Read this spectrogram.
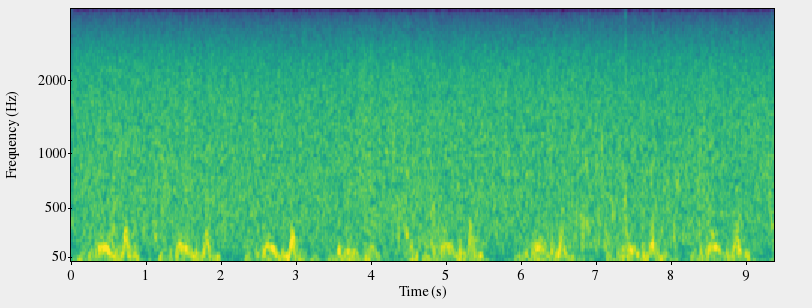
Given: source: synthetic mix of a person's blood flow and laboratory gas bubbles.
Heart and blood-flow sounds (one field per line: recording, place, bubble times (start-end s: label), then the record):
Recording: Doppler ultrasound of blood flow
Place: precordium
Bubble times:
0.25-0.59 s: bubbles
0.66-0.75 s: bubbles
0.77-1.27 s: bubbles
4.31-4.96 s: bubbles
6.68-7.27 s: bubbles
7.29-7.46 s: bubbles
7.68-7.81 s: bubbles
7.92-8.55 s: bubbles
8.85-8.96 s: bubbles
9.24-9.38 s: bubbles
From the record:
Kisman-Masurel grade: 232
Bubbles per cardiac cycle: several, 3 to 8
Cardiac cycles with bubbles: 50 to 99%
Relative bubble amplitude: moderate (0.250 to 0.450)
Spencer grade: 3 (all of the cardiac periods contain showers or single bubble signals, but not dominating or overriding the cardiac motion signals)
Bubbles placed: anywhere in the cardiac cycle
